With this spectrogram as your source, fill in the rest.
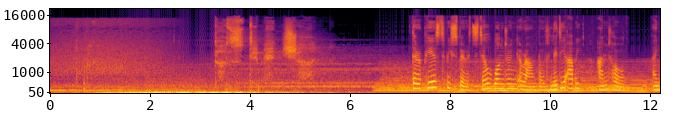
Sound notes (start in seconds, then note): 3.8 ghostly Voice; 6.8 eerie music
